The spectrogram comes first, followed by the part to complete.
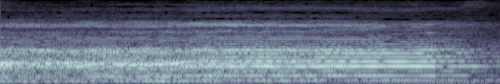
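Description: Unaccompanied male voice singing a devotional Urdu naat, holding one long sustained note with a slight waver.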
